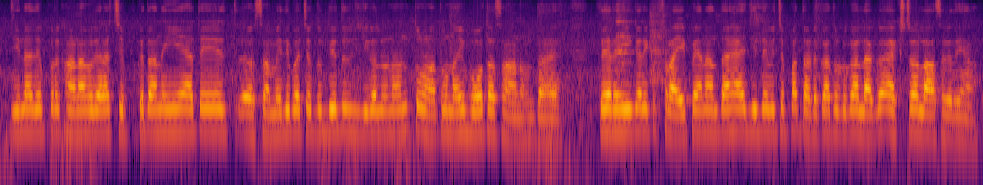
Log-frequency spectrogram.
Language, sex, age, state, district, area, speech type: Punjabi, male, 18-30, Punjab, Rupnagar, urban, spontaneous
